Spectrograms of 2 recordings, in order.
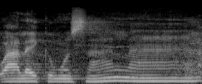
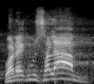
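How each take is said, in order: First: It is said in a soft, drawn-out, lilting voice. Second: It is said in a firm, curt, businesslike voice.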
